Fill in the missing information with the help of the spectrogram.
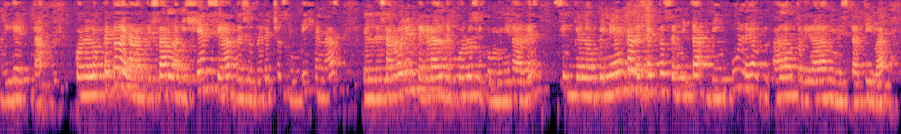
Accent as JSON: {"language": "Spanish", "region": "Mexico City", "country": "Mexico", "said": "yo me siento orgullosamente chilanga, así que lo digo con mucho orgullo."}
